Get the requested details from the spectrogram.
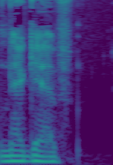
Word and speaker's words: Negev: It's spelled Negeb, properly. But we pronounce it Negev.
